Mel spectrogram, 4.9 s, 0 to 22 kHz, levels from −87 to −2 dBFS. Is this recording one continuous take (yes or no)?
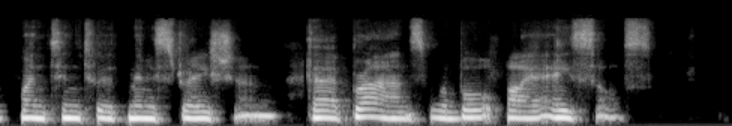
no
